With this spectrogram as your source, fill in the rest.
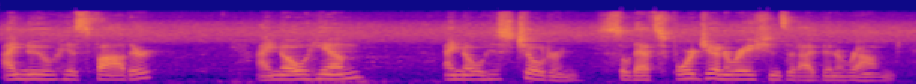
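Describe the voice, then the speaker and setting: A woman with a fairly low pitch speaks at a fairly slow pace and with fairly even intonation, with audible room echo and noticeable background noise. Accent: American. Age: 80s+. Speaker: senior advocate. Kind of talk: rally speech.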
